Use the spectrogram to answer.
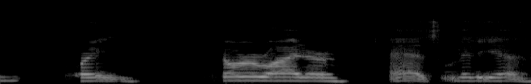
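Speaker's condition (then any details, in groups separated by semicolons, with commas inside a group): Cerebral palsy; wheelchair, needs transfer help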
